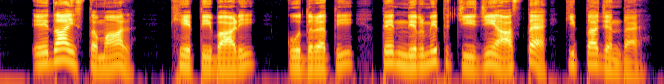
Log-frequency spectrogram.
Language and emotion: Dogri, neutral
